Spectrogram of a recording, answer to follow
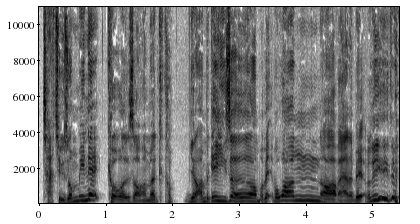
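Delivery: high, sing-song cockney parody; mock cockney geezer. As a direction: ham it up as a London geezer. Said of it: "it's not just the voice".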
